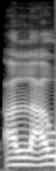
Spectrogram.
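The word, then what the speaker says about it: allow: डल एल ओ डब् rule क्या कह रहा है कि जब भी ओ के बाद से डब्लू आए तो ओ का उच्चारण ओ से हो रहा है लेकिन यहां पर आप देख सकते हैं ए डल एल ओ डब्लू यहां पर अलाउ हो रहा है ओ की मात्रा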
